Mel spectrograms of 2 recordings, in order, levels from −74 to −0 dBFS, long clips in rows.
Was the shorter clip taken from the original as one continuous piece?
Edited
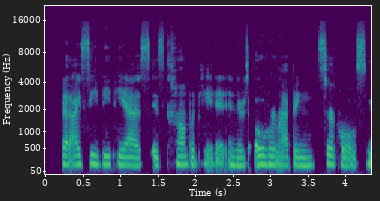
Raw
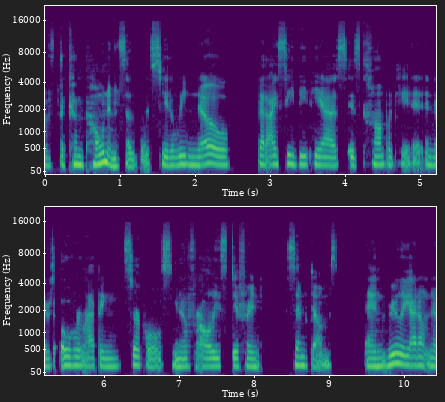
yes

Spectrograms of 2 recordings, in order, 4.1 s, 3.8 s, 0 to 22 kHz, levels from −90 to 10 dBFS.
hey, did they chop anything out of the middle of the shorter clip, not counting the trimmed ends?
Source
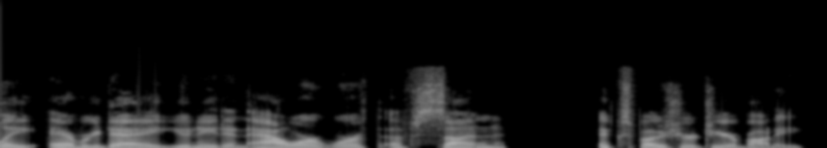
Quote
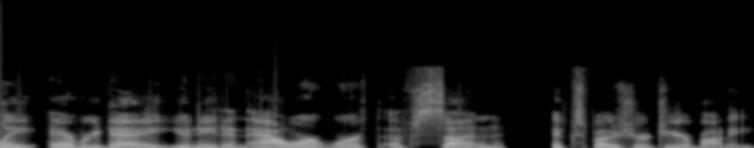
yes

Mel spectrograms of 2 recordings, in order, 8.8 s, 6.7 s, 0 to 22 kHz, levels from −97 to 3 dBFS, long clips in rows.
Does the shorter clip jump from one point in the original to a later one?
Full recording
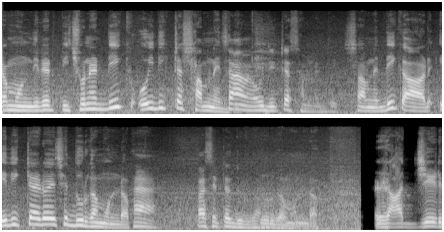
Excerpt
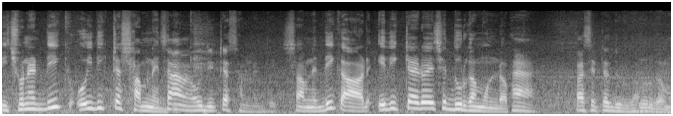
no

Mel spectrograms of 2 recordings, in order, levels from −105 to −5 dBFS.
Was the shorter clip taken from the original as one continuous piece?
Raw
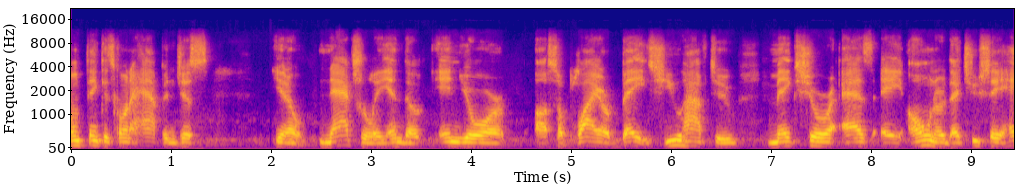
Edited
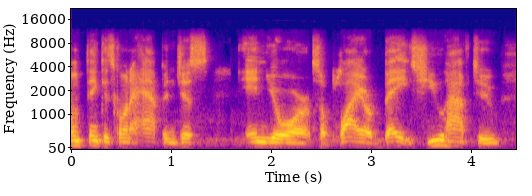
no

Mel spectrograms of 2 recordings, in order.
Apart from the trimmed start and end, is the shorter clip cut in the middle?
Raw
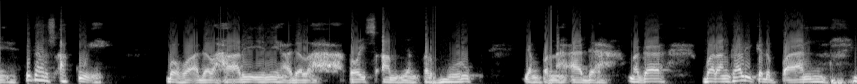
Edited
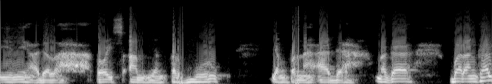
no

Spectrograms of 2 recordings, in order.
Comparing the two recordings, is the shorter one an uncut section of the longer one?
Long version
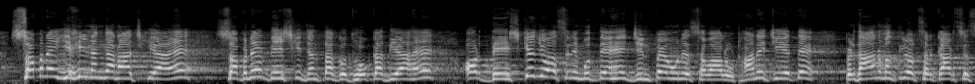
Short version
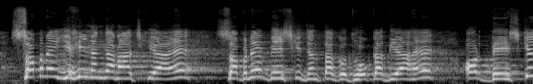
yes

